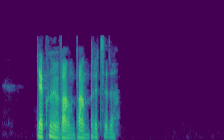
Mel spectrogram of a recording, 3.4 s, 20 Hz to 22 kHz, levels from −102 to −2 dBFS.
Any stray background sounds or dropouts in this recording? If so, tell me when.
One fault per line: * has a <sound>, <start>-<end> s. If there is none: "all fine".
all fine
